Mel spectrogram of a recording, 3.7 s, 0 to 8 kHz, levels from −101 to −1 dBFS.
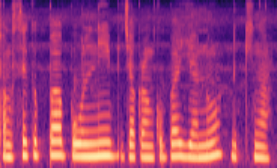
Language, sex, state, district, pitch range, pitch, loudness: Garo, female, Meghalaya, South Garo Hills, 215-240 Hz, 225 Hz, -14 LUFS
